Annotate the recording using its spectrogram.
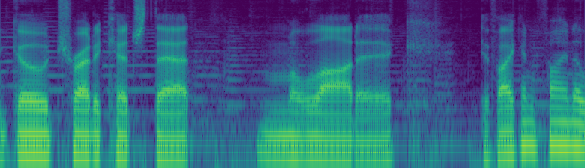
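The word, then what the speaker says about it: Milotic: I guess it's not Miloic, it's melodic because that sounds like, you know, melody.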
